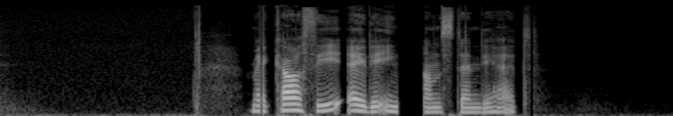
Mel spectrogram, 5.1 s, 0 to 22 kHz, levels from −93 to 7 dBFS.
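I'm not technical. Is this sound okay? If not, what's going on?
No. At 1.5 s the whole recording, background included, suddenly drops noticeably quieter and stays that way. This sudden gain jump is likely a volume setting applied instantly instead of gradually.

At 1.95 s and again at 3.97 s there are tiny holes of about 21 ms. This is a gap between chunks, where the sound was handled in 2-second pieces and silence crept in at each join.

From 2.97 to 3.18 s the sound fades out within a few milliseconds and is missing for about 0.19 s. This digital broadcast dropout means that stretch was lost.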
